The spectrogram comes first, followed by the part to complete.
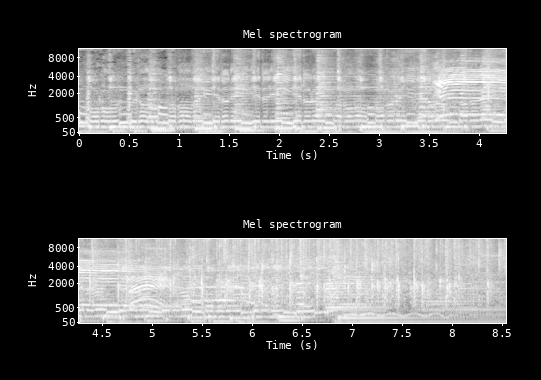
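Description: Live cowboy band playing: accordion, acoustic guitar and upright bass with a steady beat, with high sliding vocal calls in the middle. The music changes to a lower, held passage near the end.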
